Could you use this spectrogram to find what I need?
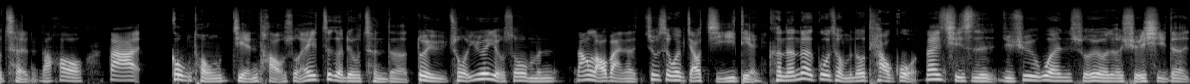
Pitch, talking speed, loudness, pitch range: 165 Hz, 305 characters per minute, -18 LUFS, 145-195 Hz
